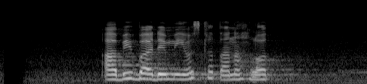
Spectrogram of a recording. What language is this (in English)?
Sundanese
